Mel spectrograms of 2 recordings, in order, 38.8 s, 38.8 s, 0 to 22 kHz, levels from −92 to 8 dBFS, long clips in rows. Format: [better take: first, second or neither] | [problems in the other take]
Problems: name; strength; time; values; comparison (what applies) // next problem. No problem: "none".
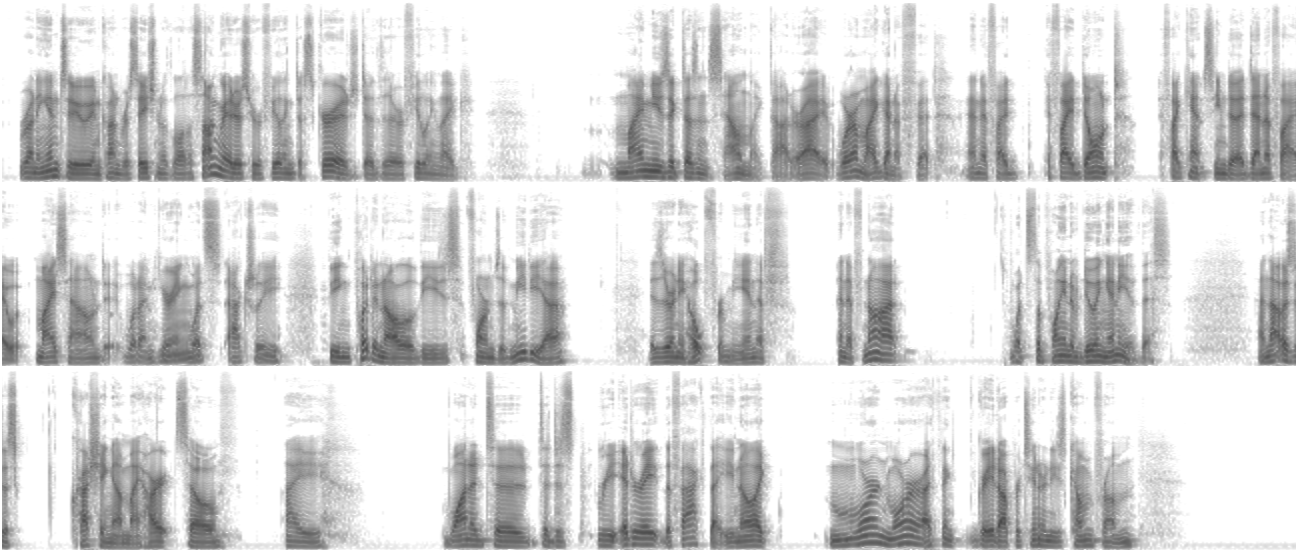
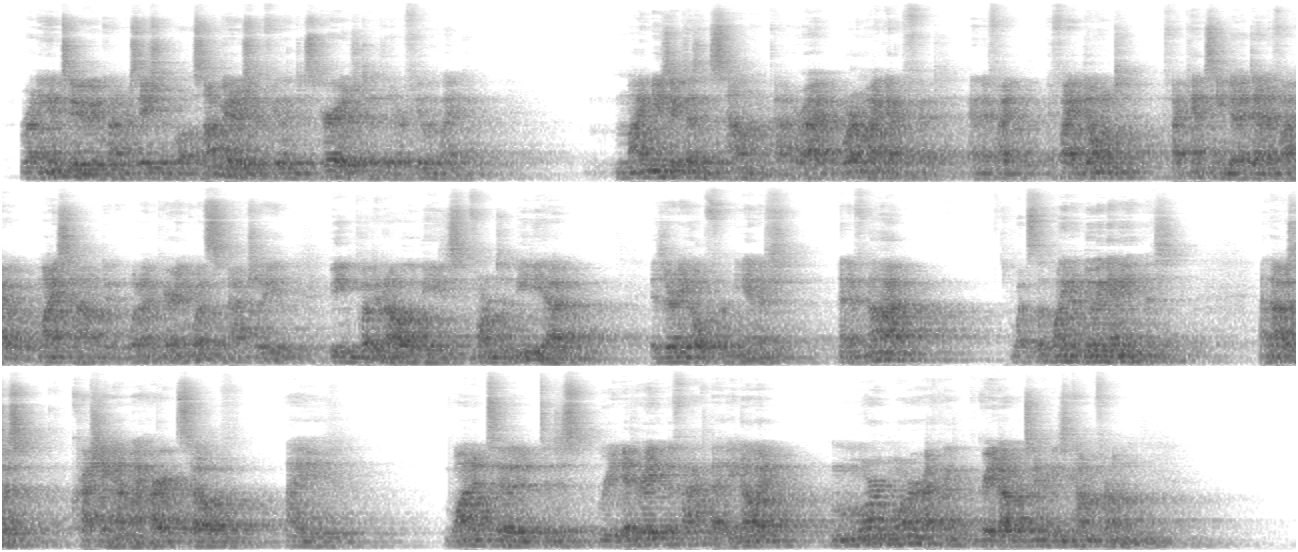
first | room echo; strong; dies away in 1.3 s // off-mic speech; far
